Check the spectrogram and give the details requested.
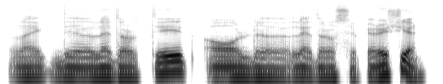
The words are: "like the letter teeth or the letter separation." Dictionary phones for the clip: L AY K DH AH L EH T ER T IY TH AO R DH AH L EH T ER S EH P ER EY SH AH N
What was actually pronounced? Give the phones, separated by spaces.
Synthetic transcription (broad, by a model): L AY K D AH L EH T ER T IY T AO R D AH L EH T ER S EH P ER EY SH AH N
